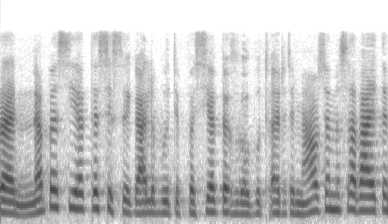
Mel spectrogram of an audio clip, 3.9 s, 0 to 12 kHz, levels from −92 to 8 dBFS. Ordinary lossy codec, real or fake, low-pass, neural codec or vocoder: Opus, 64 kbps; fake; 7.2 kHz; codec, 16 kHz, 0.8 kbps, ZipCodec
